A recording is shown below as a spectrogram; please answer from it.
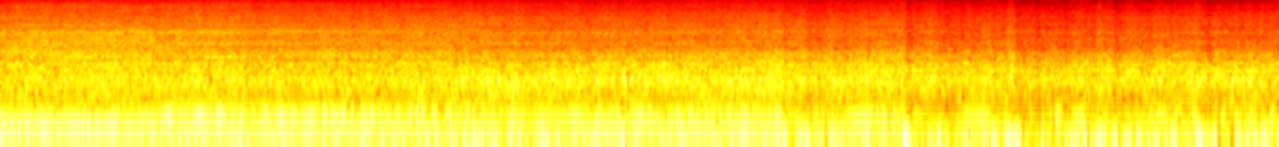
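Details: Ford Ranger Raptor, microphone on the rear diff near the prop shaft bearing, while driving: steady low even drone with no grinding; rear diff and prop shaft bearing show no noise, grinding source still being hunted.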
